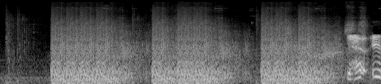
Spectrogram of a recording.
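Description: Bursts of automatic gunfire in a first-person shooter game, loud sustained volleys in three close runs, with a brief electronic sound at the end.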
